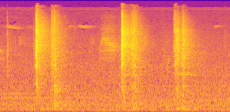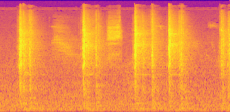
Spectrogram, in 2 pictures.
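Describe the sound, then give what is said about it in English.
A manual typewriter clacks as keys are struck in quick, irregular bursts, with many sharp, faint key strikes separated by short pauses over a low background hiss. “She rotates the cylinder to line up the sheet, then slides the carriage to its starting position. Her fingers hover lightly over the keys for a moment. Then she begins to type.”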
